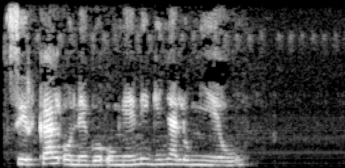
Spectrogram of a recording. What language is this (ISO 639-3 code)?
luo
